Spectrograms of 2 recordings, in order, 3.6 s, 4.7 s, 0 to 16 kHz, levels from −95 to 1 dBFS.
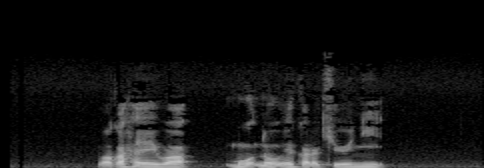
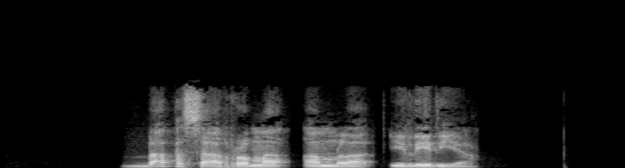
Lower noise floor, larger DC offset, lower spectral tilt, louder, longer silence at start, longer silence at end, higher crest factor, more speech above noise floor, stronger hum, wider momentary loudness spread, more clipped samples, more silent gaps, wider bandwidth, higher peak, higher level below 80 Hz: second, -64 dBFS vs under -90 dBFS; neither; first, -7.5 dB/octave vs -5 dB/octave; second, -27 LUFS vs -17 LUFS; second, 0.75 s vs 0.95 s; second, 0.75 s vs 1.15 s; about the same, 20 dB vs 18 dB; second, 39 dB vs over 73 dB; neither; first, 11 LU vs 7 LU; neither; neither; first, 9.8 kHz vs 8.2 kHz; second, -6 dBFS vs -2 dBFS; second, -74 dBFS vs -58 dBFS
